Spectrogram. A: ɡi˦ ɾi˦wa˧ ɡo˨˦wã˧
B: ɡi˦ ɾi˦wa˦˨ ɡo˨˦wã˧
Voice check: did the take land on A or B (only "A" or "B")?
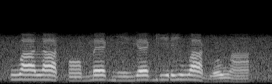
B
